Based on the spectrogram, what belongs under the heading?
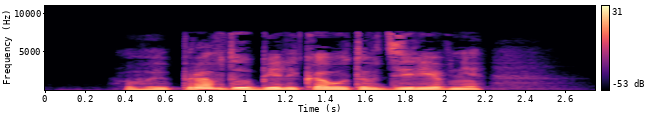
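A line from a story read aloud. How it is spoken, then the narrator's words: Hoarse rasp. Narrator (Russian): просипел я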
